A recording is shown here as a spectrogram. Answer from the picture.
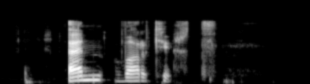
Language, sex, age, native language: Icelandic, male, 18-19, Icelandic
